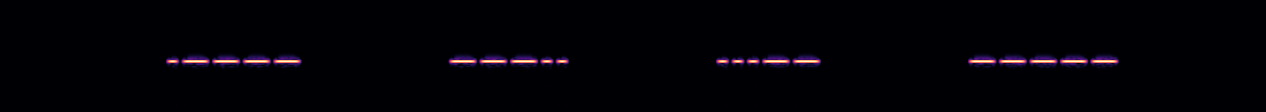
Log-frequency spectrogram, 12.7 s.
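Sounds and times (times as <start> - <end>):
morse code beeps: 1.8 - 3.1, 4.6 - 5.7, 7.2 - 8.2, 9.8 - 11.2.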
